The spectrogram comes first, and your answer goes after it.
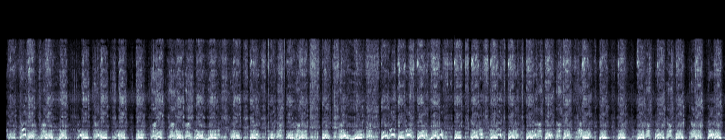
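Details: A Ladakhi Bakarwal, a livestock guardian dog breed of Jammu and Kashmir, gives a "one-breath bark": quick, deep bursts strung together in a single breath.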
